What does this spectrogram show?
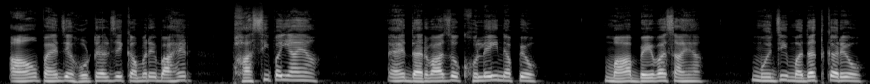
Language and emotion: Sindhi, sad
